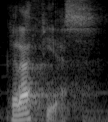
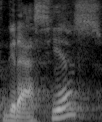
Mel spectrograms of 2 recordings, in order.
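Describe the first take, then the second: First: The c is said with a th sound. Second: The c is said with an s sound. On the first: This is how many speakers in Spain say it. "many speakers pronounce C and Z with a sound similar to the th" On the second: This is how most Latin Americans say it. "instead of gracias"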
